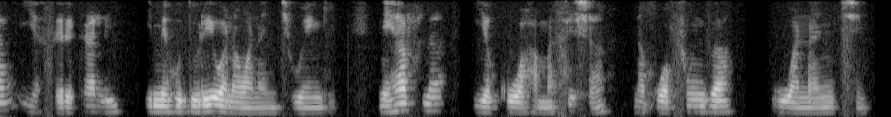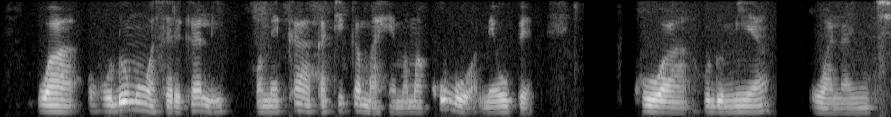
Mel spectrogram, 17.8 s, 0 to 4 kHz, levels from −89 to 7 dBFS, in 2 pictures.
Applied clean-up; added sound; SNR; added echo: none; none; none; none.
